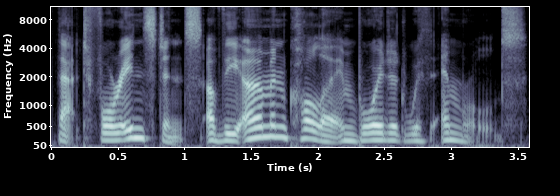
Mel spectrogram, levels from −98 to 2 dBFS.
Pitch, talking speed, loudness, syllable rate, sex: 175 Hz, 165 wpm, -18 LUFS, 6.0 syllables/s, female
